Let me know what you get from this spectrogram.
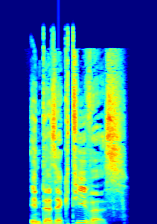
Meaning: strong/mixed nominative/accusative neuter singular of intersektiv
- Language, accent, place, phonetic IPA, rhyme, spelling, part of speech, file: German, Germany, Berlin, [ˌɪntɐzɛkˈtiːvəs], -iːvəs, intersektives, adjective, De-intersektives.ogg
